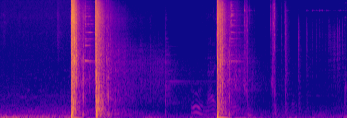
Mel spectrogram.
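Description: Scoped rifle fired from a bipod at a shooting bench: loud, sharp shots, two about half a second apart and a third near the middle, each with a short ringing tail, followed by a few light clicks.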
